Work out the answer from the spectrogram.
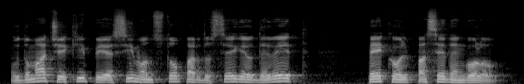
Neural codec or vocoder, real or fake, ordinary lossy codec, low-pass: vocoder, 44.1 kHz, 128 mel bands every 256 samples, BigVGAN v2; fake; none; 14.4 kHz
